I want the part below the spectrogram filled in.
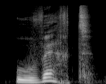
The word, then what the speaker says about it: ouvert: So, ouvert ends in a T, which is silent. Ouverte ends in the TE, making the T pronounced.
